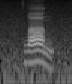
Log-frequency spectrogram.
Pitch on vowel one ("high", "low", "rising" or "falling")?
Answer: falling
